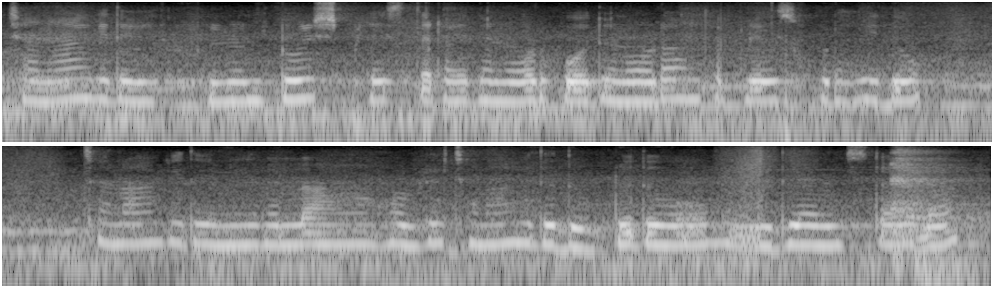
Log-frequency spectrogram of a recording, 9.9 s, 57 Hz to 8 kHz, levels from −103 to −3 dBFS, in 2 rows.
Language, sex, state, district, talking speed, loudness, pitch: Kannada, female, Karnataka, Chamarajanagar, 110 wpm, -27 LUFS, 240 Hz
